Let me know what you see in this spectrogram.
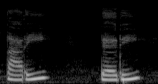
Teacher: dilepas misalnya Papa Mama yang kedua konsonan hambatan alveolar Hai t&d dilafalkan dengan menempelkan ujung lidah pada gusi untuk menghambat udara dari paru-paru kemudian melepaskan udara itu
